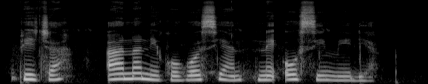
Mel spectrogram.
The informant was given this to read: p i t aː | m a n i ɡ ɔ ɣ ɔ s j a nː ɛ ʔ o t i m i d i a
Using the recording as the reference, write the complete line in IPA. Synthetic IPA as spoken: p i t͡ʃ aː | n a n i k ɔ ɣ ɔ s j a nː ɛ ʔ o s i m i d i a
